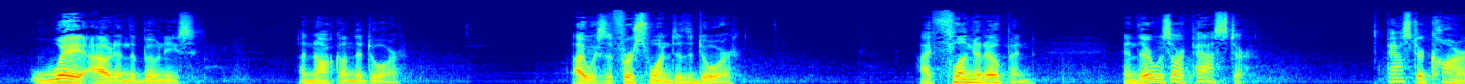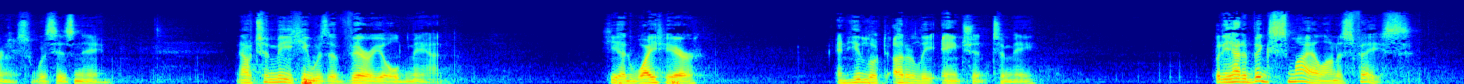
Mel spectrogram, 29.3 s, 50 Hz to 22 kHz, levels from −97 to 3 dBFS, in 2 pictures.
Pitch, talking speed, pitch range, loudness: 110 Hz, 125 wpm, 90-145 Hz, -27 LUFS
